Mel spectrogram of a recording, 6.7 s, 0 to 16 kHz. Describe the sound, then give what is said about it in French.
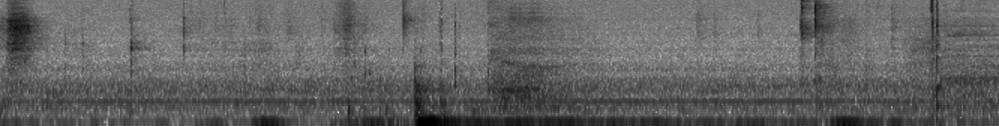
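Someone quietly takes a sip of water: soft clicks and handling noises, a brief swallow near the middle, then a faint exhale, with no talking. “Je vais prendre une gorgée d'eau, puis on va passer au point 10.”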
